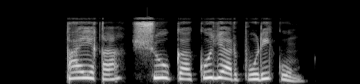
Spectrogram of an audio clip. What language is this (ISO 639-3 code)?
qur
